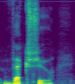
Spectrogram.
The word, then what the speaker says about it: Växjö: It's V-A-X-J-O. – And yes. It's pronounced Växjö.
